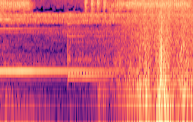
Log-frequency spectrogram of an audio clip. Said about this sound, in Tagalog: Isang doorbell ang gumising sa akin.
